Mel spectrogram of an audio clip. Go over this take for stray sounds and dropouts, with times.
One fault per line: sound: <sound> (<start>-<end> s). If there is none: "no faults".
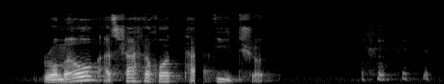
sound: dropout (1.9-2.0 s)
sound: laugh (3.6-4.3 s)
